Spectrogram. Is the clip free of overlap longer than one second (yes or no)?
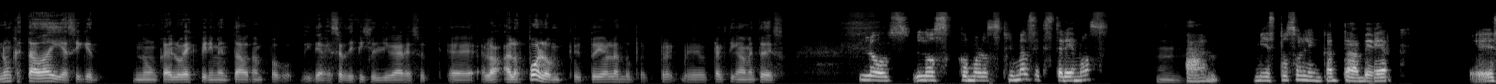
yes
